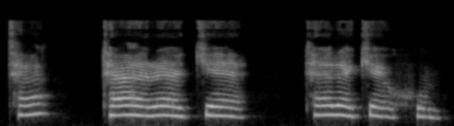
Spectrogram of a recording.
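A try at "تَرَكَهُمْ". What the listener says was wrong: aferin.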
